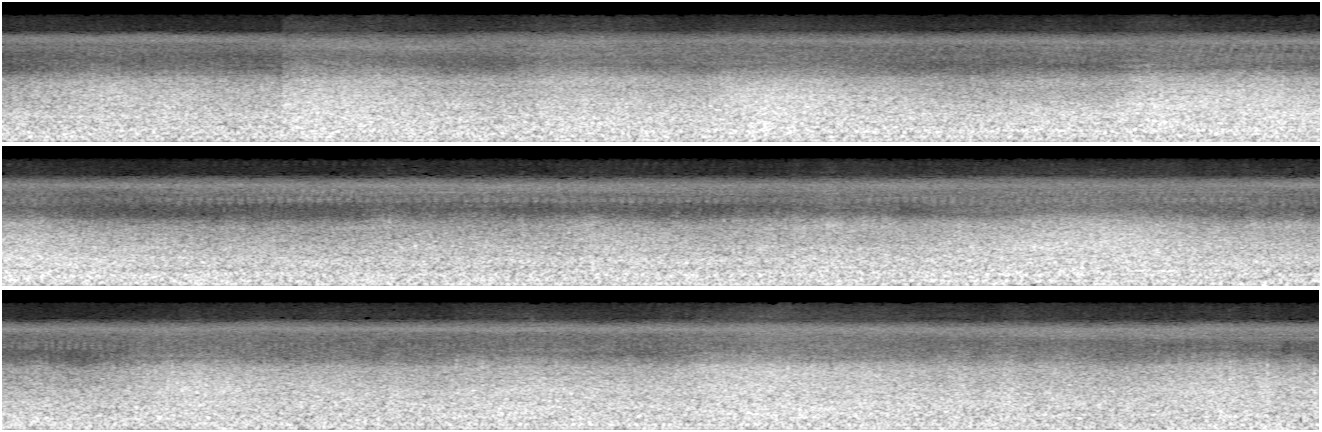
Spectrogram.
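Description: Sea waves washing in, swelling and falling back every few seconds, over a faint steady low hum.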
